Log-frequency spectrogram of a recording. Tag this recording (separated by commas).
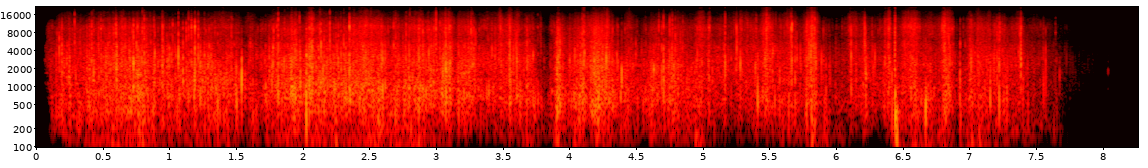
crinkling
